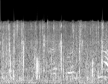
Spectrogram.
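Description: Footsteps of a group of people walking on hard ground: many irregular, overlapping steps, with faint voices in the background.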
